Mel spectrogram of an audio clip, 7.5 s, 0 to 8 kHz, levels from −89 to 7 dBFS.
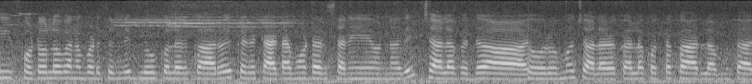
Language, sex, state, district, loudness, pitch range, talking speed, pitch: Telugu, female, Andhra Pradesh, Chittoor, -16 LUFS, 195-210 Hz, 165 wpm, 205 Hz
